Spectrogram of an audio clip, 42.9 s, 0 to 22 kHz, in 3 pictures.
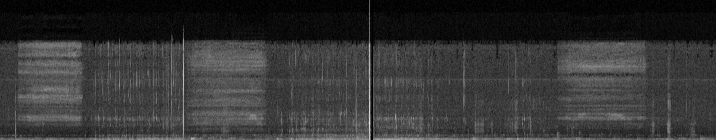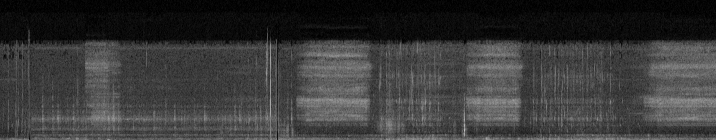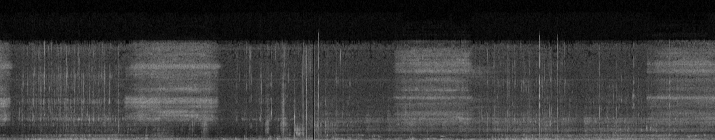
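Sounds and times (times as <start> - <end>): low rumble of water: 0.0 - 42.9
diver breathing through regulator: 0.4 - 1.8, 3.8 - 5.4, 11.1 - 13.0, 16.0 - 17.0, 20.2 - 21.8, 23.6 - 24.9, 27.2 - 29.0, 31.1 - 33.1, 36.5 - 38.3, 41.6 - 42.9.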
